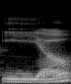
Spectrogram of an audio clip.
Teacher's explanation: And between the E and the O, you'll notice we do a little vowel-to-vowel linking there, E-O. So naturally a little y sound will happen as we connect stereotype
